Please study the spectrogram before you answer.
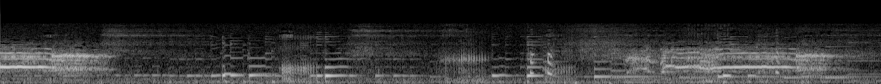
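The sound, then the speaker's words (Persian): A rooster crows in the early morning, giving one long, strained crow at the start and another near the end, with quieter rustling and low sounds in between. “صبح زود خروس شروع به خوندن کرد.”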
